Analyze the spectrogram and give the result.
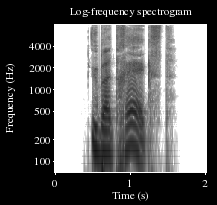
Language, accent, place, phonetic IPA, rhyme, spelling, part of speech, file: German, Germany, Berlin, [ˌyːbɐˈtʁɛːkst], -ɛːkst, überträgst, verb, De-überträgst.ogg
- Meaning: second-person singular present of übertragen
